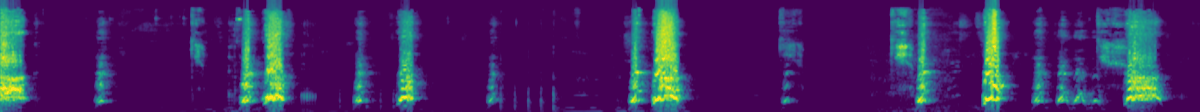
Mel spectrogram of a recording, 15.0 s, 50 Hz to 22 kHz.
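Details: A 3-year-old male mini beagle with a skin condition gives loud, irregular barks and drawn-out baying howls, with a person's voice now and then.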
